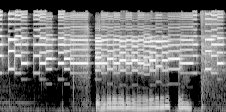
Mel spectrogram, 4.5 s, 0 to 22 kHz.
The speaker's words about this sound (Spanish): Este sonido yo creo que a todos nos trae a la memoria, ese Nokia 3310, el móvil indestructible. Aguantaba caídas de altura sin romperse y su batería podía durar semanas en modo de espera.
